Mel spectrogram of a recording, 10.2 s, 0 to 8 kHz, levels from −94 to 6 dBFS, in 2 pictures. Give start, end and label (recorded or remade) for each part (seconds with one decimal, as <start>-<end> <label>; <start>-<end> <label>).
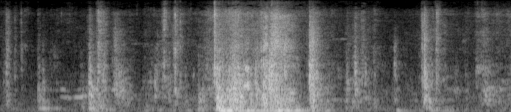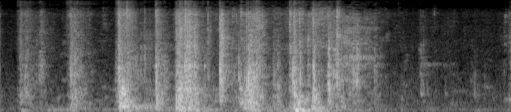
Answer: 0.0-1.0 recorded; 1.0-2.2 remade; 2.2-4.5 recorded; 4.5-5.9 remade; 5.9-6.6 recorded; 6.6-9.0 remade; 9.0-10.2 recorded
